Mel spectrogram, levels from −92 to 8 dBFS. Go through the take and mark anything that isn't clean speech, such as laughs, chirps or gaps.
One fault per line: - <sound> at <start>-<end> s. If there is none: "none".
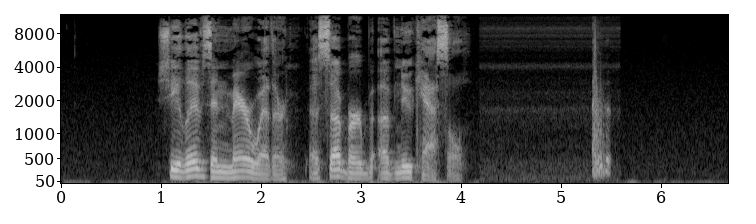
- cough at 5.3-5.5 s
